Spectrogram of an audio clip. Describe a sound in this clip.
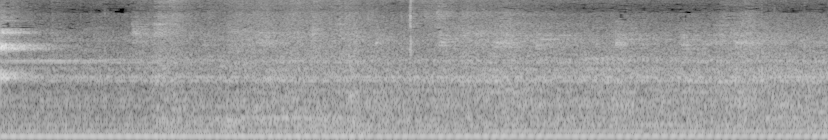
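Elevator doors slide open.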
